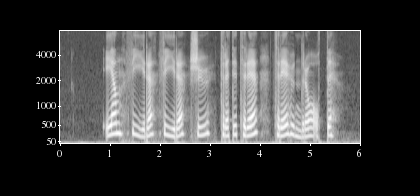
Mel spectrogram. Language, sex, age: Norwegian, female, 24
